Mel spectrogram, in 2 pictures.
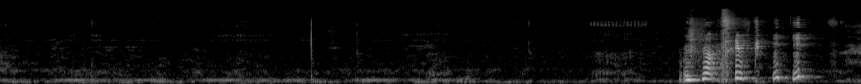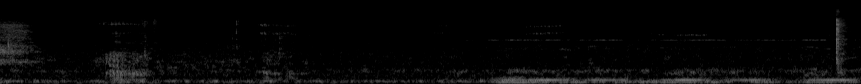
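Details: Domestic cat purring in a steady pulsing rhythm near the start and again at the end. A person talks softly in Russian throughout, with a sharp clattering burst in the middle.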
